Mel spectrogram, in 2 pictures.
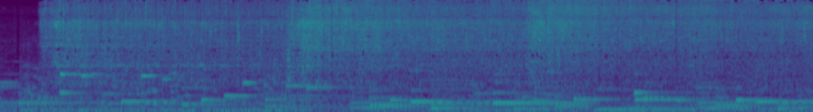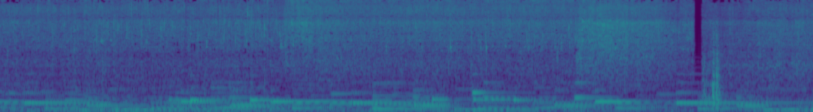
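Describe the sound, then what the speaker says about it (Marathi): Kingfish (surmai) strips coated in masala fry in a pan, giving a steady, close sizzle that runs the whole time beneath melodic background music. "आता हे आपण फ्राय करायला घेऊया"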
